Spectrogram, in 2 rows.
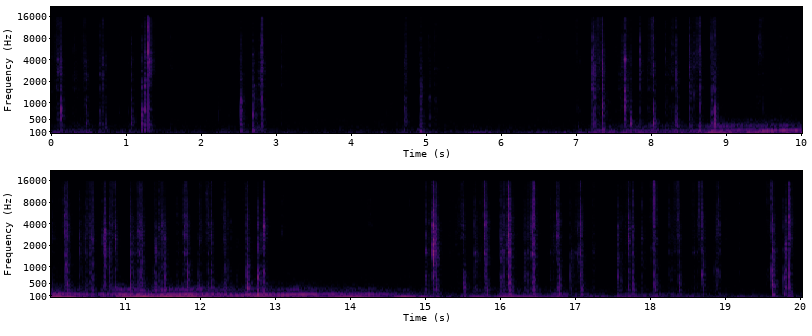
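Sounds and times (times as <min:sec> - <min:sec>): cards shuffling clicks: 0:02.5 - 0:03.0, 0:07.0 - 0:08.9, 0:10.0 - 0:13.0, 0:14.8 - 0:20.0
low handling rumble: 0:07.6 - 0:15.1.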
